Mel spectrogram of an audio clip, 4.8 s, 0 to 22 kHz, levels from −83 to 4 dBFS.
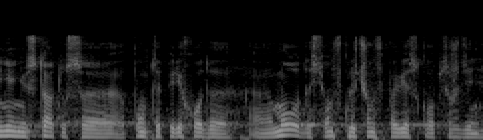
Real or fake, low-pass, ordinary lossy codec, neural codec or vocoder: real; none; none; none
